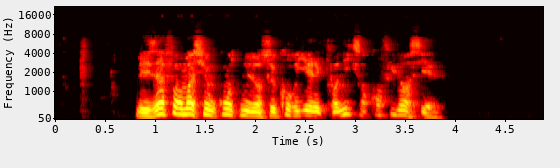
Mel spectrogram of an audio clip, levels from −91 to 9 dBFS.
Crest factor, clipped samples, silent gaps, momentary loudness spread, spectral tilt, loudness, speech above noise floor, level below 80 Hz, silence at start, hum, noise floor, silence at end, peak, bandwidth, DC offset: 18 dB; under 0.1%; none; 14 LU; -6.5 dB/octave; -19 LUFS; 69 dB; -68 dBFS; 0.8 s; none; -87 dBFS; 1.05 s; -2 dBFS; 7.6 kHz; under 0.1%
